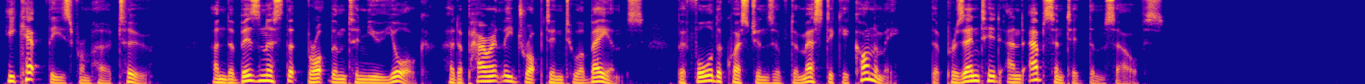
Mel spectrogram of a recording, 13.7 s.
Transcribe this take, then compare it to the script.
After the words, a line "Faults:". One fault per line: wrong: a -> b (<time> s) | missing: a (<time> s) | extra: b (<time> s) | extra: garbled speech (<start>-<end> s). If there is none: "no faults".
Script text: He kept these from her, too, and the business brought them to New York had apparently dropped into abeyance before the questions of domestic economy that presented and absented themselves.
He kept these from her, too, and the business that brought them to New York had apparently dropped into abeyance before the questions of domestic economy that presented and absented themselves.
Faults:
extra: that (2.8 s)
